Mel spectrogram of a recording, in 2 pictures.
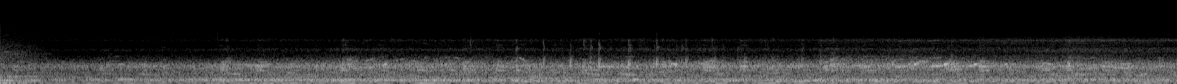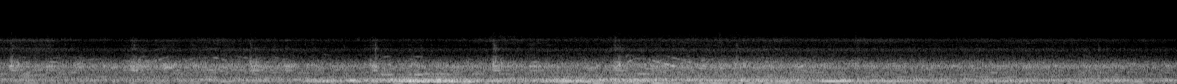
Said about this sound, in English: It is an effective transformer for traffic noise, the so-called bad noise in the streets by cars and trucks.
